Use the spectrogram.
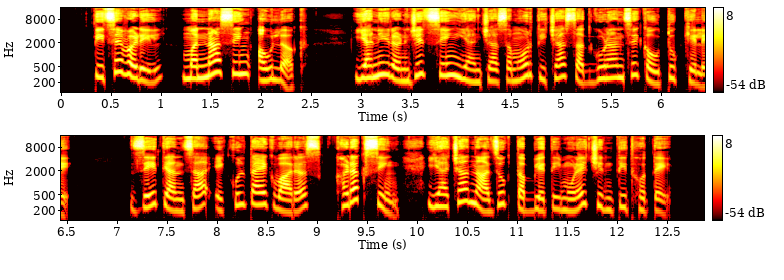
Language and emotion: Marathi, neutral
